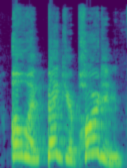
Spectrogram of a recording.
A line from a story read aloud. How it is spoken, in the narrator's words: cried Alice again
